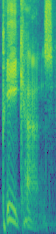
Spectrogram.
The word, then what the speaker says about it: pecan: in the south and the people who farm these nuts call them pecans it's only pretentious people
